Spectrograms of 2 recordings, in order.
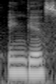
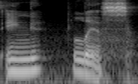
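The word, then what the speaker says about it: Inglis: and Rob englas I'm pretty sure I said Inus one time and that was really embarrassing for me because I had looked to make sure I was pronouncing his last name properly and I didn't it's inless so preface I'm pref prefacing this by saying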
